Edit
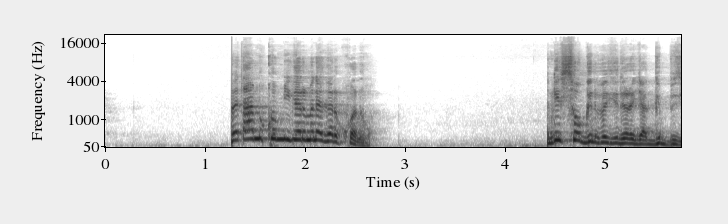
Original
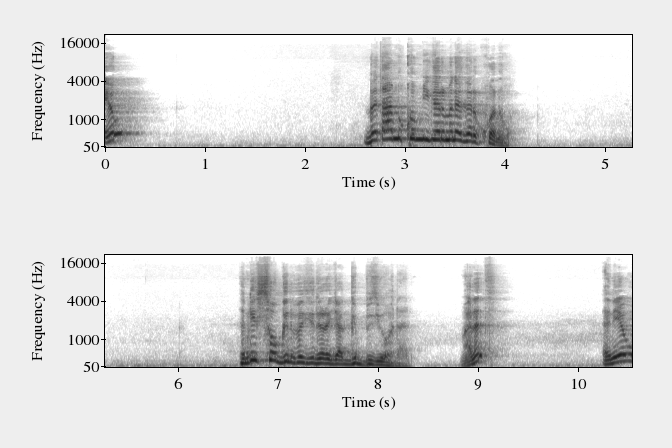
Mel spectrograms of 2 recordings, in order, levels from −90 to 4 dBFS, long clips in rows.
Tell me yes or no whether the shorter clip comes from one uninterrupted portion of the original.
no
